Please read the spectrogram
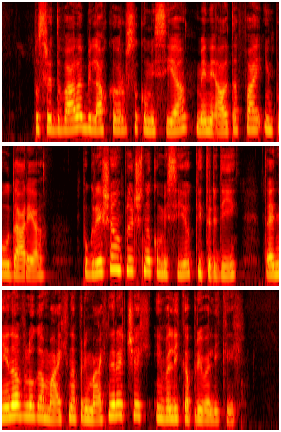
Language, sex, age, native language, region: Slovenian, female, 18-29, Slovenian, Pomurje region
